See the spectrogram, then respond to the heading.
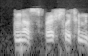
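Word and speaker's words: Unaussprechlichen: I pronounced the name of von Juntz's nefarious tome Unausbrechlichen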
